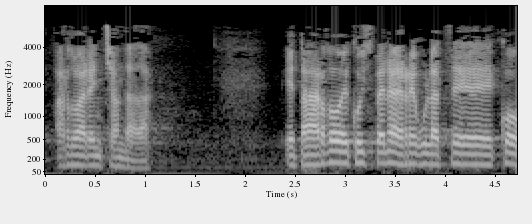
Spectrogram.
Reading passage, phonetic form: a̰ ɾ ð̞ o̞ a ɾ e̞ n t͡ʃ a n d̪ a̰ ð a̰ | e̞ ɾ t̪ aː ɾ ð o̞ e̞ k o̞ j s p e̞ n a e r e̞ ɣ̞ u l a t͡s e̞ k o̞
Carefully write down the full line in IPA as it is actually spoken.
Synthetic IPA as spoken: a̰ ɾ ð̞ o̞ a ɾ e̞ n t͡ʃ a n d̪ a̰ ð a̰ | e̞ t̪ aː ɾ ð o̞ e̞ k o̞ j s p e̞ n a e r e̞ ɣ̞ u l a t͡s e̞ k o̞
